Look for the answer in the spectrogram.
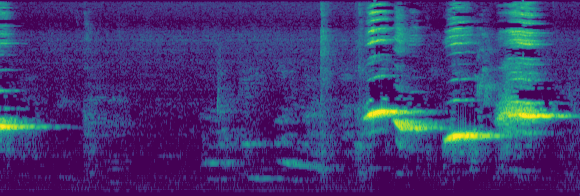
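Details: Pet Congo African grey parrot at home: a short whistle, faint low notes, then three loud whistles in quick succession, each sliding lower before a final rising, warbled note.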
